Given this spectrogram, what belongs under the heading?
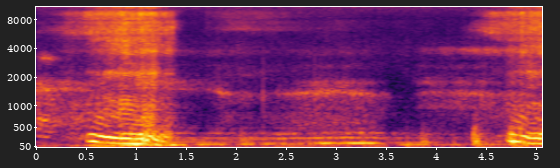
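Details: Loud, rattling snores on each breath, separated by quieter breathing, from a 23-year-old woman; typical adult snoring.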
